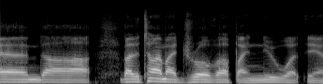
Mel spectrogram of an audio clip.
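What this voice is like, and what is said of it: Usual voice. Nothing is said of it.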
